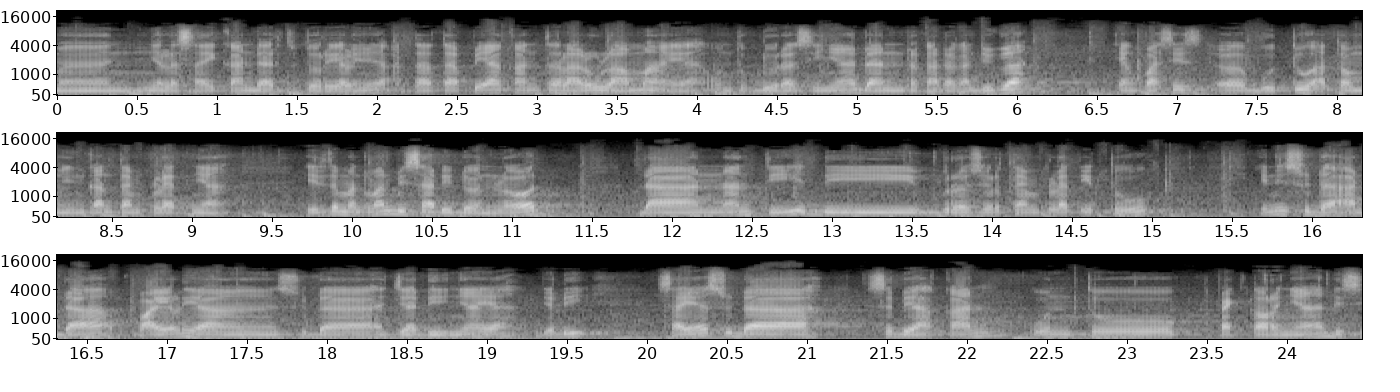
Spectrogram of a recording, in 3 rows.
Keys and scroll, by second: 23.6 z.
